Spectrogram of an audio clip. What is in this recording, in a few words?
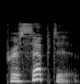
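"preceptive", British English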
